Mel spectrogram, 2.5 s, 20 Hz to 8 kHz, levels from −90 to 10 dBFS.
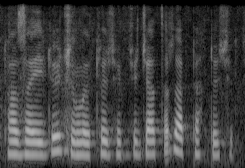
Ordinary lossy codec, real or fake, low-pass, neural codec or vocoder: none; fake; 7.2 kHz; codec, 16 kHz, 4 kbps, X-Codec, WavLM features, trained on Multilingual LibriSpeech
